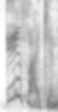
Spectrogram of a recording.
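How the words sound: It sounds indignant and offended. How dare anyone doubt that help is possible. The speaker calls it wrong. "he's got some righteous indignation"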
